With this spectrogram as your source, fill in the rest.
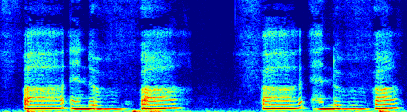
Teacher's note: We have the F sound and the V sound, fa and va, fa and va. You notice that contact is almost being made between the top teeth and the bottom lip. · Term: labiodental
